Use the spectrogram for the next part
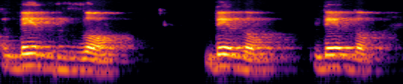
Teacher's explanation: el segundo fonema es un dental fricativo sonoro. Eso quiere decir que va a cambiar el modo de articulación.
